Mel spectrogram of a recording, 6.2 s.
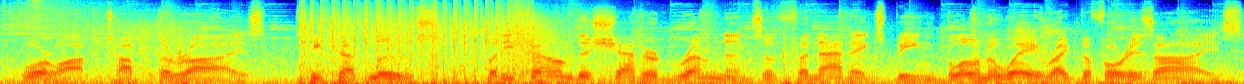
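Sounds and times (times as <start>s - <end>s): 
speech: 0.2s - 6.2s
machine gun fire: 1.5s - 3.0s.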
